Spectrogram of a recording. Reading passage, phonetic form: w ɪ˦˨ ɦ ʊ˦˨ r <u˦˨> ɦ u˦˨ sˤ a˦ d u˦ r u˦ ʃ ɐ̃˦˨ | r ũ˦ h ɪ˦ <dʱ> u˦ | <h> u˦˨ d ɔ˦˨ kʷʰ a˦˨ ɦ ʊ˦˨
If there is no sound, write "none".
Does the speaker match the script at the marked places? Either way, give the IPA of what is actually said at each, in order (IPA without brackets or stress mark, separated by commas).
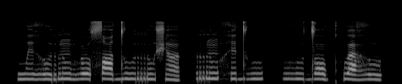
ũ˦˨, dʱ, ɦ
